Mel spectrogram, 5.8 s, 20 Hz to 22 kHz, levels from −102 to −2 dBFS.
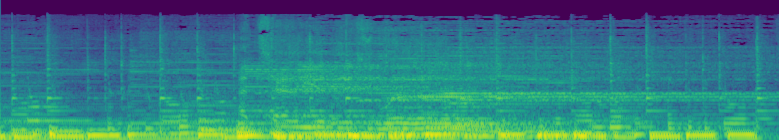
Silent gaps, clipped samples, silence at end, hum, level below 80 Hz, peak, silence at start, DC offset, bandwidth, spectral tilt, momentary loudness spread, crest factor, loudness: none; under 0.1%; 0 s; none; -26 dBFS; 0 dBFS; 0 s; under 0.1%; 13.5 kHz; -7 dB/octave; 6 LU; 14 dB; -16 LUFS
